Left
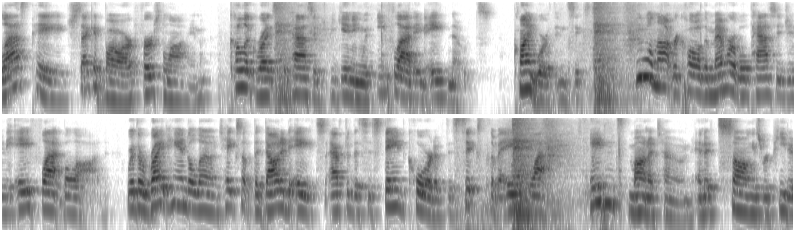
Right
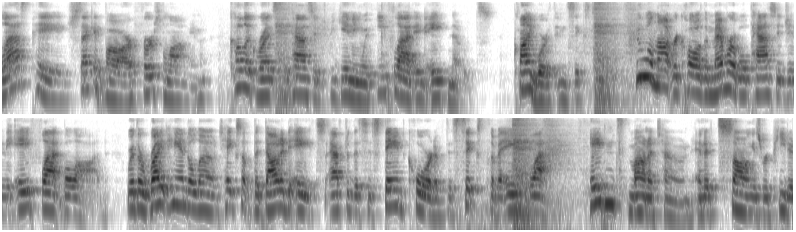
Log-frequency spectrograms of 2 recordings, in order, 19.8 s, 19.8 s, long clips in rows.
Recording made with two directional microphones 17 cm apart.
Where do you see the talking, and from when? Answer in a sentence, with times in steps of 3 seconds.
You can hear the talking on the left from 0 s and in the centre from 6 s.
